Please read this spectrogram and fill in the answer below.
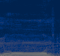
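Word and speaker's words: نون: আর উপরে যদি নোক্তা থাকে তখন অক্ষরের নাম হবে নুন।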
